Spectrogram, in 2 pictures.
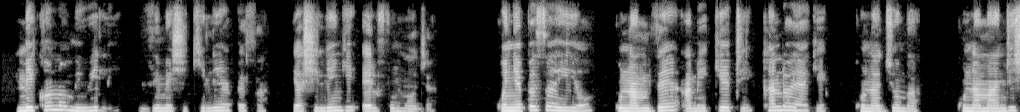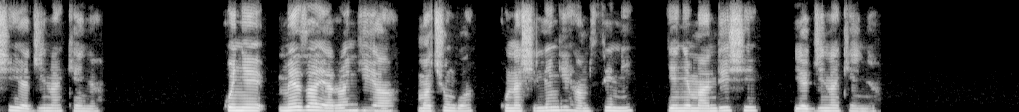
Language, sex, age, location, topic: Swahili, female, 18-24, Kisii, finance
